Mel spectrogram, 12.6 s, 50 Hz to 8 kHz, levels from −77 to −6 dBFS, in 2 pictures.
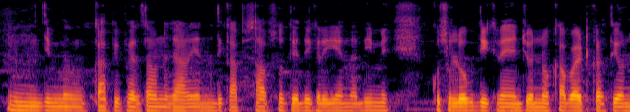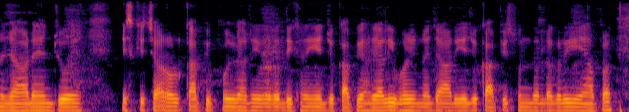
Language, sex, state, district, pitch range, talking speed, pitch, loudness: Hindi, female, Bihar, Purnia, 95-100 Hz, 270 wpm, 100 Hz, -25 LUFS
